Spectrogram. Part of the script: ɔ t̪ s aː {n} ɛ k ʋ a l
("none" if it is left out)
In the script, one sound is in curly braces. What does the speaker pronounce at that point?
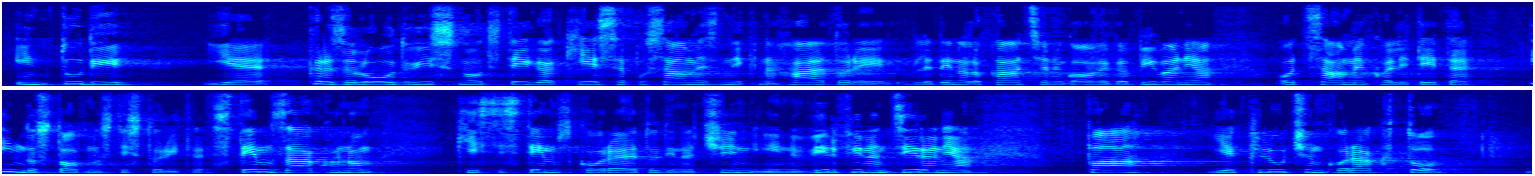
m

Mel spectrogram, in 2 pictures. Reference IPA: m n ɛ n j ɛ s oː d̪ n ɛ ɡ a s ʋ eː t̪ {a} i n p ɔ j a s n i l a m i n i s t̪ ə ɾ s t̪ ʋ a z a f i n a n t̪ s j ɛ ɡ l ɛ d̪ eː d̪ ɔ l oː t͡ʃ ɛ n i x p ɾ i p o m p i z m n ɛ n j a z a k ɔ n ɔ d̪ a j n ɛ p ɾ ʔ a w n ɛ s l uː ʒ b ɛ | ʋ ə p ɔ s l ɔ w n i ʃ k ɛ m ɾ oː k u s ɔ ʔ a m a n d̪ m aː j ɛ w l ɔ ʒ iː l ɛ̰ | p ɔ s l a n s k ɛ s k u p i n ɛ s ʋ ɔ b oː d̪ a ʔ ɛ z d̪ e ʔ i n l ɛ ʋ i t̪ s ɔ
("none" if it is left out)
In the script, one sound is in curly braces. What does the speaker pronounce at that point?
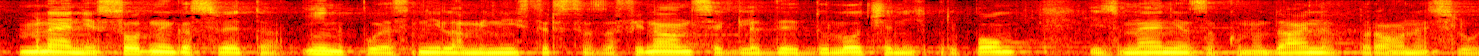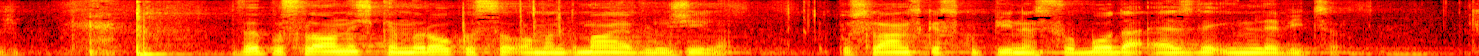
a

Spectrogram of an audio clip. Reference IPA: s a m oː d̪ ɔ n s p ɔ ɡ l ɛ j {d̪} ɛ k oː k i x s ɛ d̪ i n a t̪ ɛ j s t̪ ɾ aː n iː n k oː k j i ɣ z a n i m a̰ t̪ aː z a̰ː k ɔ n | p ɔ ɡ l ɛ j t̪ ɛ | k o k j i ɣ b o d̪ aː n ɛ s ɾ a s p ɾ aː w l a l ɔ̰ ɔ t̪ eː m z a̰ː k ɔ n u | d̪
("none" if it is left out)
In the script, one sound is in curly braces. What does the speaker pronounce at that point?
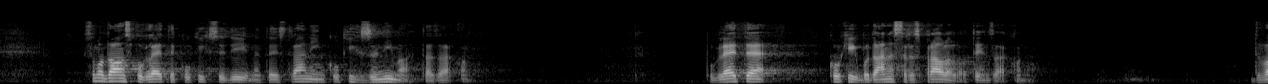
t̪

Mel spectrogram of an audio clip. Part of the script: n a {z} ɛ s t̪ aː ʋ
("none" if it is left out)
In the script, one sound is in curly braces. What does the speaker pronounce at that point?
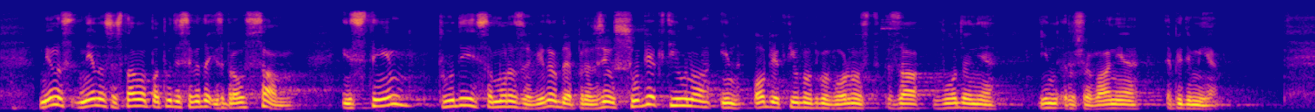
s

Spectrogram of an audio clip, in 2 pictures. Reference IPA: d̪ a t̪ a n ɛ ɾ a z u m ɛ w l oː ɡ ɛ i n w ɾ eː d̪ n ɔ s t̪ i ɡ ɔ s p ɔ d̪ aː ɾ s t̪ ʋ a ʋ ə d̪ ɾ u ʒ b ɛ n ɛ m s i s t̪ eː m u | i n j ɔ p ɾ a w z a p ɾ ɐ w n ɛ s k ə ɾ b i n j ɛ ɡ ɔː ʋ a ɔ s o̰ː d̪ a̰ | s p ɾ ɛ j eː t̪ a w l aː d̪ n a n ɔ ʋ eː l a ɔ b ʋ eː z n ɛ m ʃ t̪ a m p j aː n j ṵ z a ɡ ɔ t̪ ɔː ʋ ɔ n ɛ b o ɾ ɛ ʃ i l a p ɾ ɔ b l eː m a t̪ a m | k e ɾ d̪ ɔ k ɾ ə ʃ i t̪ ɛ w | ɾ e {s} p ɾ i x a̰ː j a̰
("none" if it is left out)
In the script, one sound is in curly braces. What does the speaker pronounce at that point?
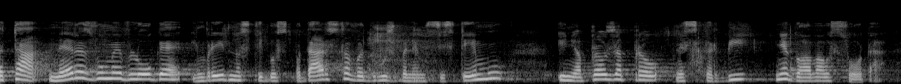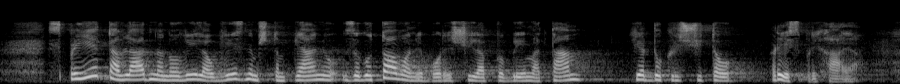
s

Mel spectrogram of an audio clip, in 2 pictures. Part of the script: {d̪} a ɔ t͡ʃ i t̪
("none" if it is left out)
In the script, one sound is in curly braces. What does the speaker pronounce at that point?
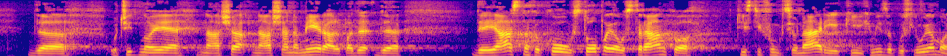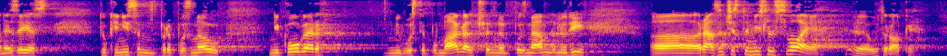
d̪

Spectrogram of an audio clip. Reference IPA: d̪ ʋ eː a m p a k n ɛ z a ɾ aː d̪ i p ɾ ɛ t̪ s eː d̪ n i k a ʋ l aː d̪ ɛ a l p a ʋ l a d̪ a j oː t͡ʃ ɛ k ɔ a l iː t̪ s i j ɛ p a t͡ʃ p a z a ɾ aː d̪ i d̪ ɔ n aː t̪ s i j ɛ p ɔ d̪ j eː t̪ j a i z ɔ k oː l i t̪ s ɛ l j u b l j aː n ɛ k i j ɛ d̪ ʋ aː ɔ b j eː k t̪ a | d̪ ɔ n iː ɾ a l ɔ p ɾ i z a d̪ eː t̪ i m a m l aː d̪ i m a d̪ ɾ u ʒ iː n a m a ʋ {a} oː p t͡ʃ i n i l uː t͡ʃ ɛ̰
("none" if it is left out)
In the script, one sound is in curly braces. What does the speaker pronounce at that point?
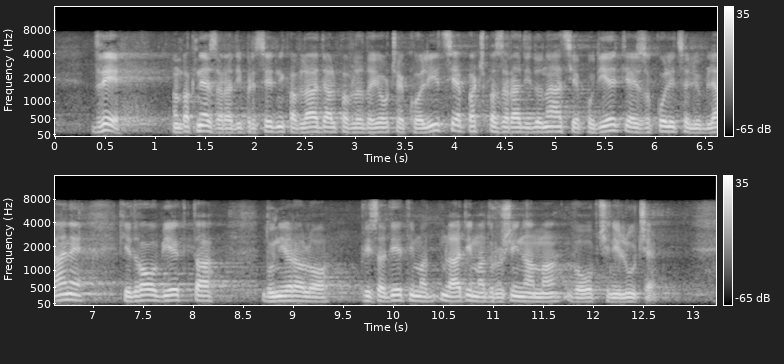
ə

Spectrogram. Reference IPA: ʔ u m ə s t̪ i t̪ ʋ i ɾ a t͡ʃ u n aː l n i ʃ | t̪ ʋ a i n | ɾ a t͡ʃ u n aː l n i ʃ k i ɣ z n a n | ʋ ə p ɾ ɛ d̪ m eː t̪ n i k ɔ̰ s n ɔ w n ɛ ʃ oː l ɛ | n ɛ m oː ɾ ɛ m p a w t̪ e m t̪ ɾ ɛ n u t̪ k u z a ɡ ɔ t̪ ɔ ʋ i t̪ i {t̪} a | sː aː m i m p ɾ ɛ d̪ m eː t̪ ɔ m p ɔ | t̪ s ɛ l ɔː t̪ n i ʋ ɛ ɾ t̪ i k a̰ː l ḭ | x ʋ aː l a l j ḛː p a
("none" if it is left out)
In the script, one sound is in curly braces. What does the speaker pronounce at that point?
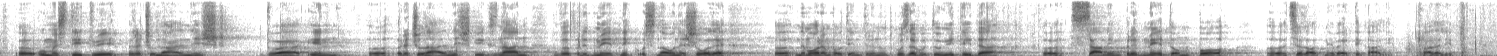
d̪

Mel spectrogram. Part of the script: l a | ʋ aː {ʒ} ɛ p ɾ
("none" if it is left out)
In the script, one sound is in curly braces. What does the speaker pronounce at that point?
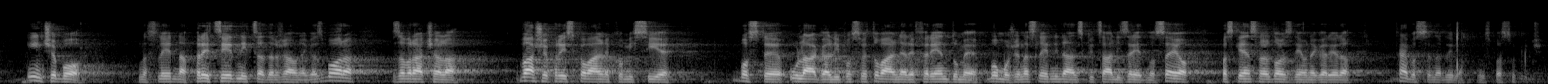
ʃ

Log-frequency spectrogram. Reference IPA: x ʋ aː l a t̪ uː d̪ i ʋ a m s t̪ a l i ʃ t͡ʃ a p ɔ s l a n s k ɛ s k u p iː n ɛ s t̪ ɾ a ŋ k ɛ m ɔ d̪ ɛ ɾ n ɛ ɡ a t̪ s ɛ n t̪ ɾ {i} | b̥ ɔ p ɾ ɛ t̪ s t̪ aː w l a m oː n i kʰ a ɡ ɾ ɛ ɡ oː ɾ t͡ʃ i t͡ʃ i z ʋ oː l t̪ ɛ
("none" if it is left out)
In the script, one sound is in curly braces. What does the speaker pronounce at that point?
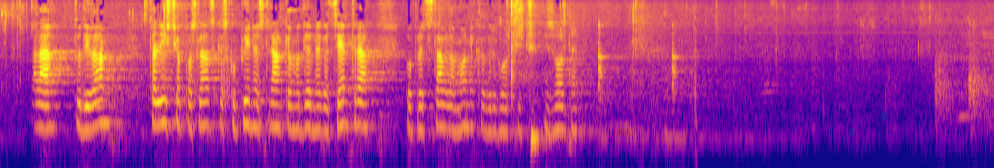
a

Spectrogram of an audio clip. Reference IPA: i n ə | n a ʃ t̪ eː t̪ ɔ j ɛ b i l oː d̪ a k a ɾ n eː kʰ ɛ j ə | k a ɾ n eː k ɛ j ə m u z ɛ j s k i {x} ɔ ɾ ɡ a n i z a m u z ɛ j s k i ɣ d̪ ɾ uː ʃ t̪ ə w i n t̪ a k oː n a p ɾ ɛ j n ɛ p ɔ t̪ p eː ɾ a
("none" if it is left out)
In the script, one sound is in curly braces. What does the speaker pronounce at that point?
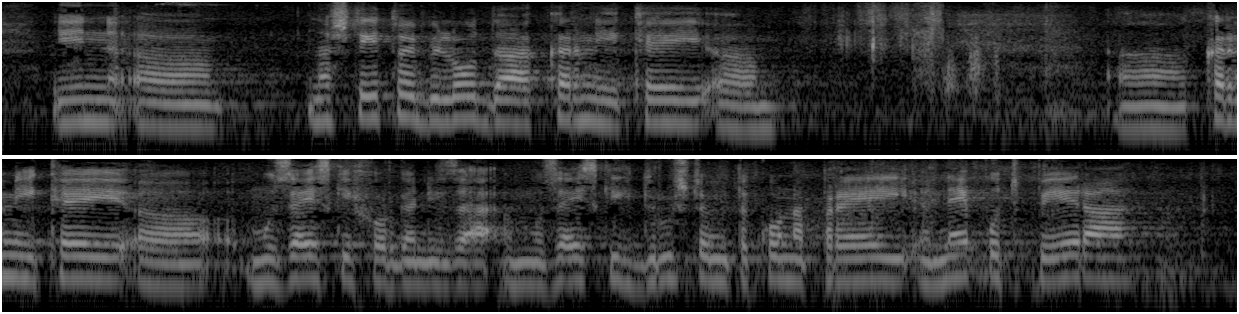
x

